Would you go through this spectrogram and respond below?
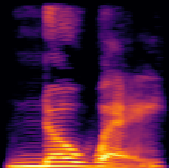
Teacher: With a rising intonation, you'll instantly grasp their surprise or disbelief.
